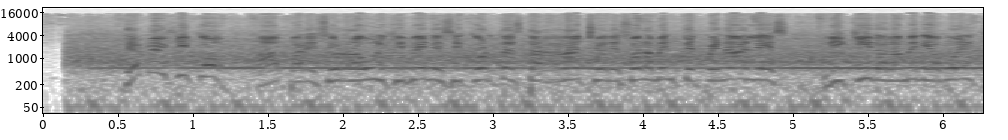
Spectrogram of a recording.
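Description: Football match TV broadcast playing quietly: a commentator talking without pause over the stadium's background noise, with a steady hum-like tone underneath.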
